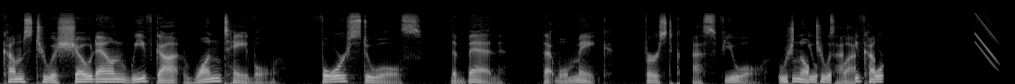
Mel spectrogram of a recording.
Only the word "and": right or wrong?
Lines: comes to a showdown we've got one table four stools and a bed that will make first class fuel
wrong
